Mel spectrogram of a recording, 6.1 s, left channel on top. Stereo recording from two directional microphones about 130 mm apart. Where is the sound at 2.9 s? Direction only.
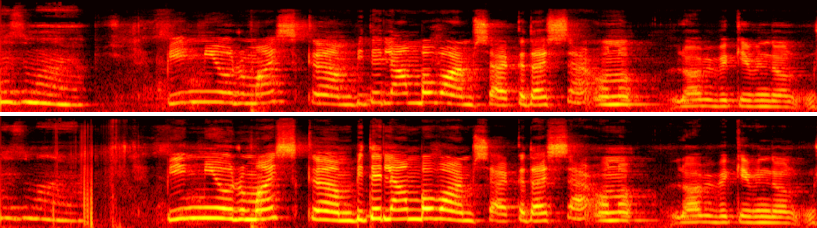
40° right (ahead or behind).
